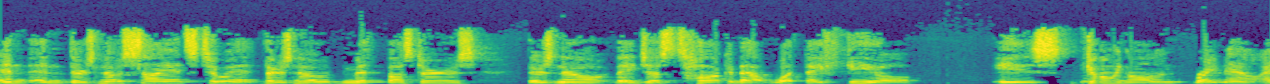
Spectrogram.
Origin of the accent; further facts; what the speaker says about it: United States; you and I, grew up in a particular time in America.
